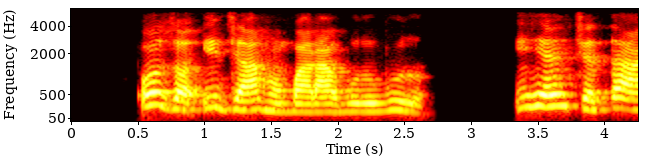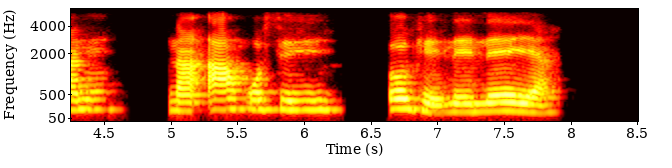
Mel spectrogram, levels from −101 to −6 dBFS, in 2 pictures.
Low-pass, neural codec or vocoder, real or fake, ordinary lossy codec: 5.4 kHz; codec, 16 kHz, 6 kbps, DAC; fake; none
